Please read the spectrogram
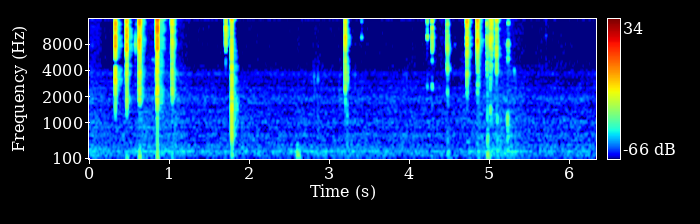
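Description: Computer keyboard keystrokes and mouse clicks: a quick run of four clicks in the first second, a few scattered ones after, and a quick cluster near the end.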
